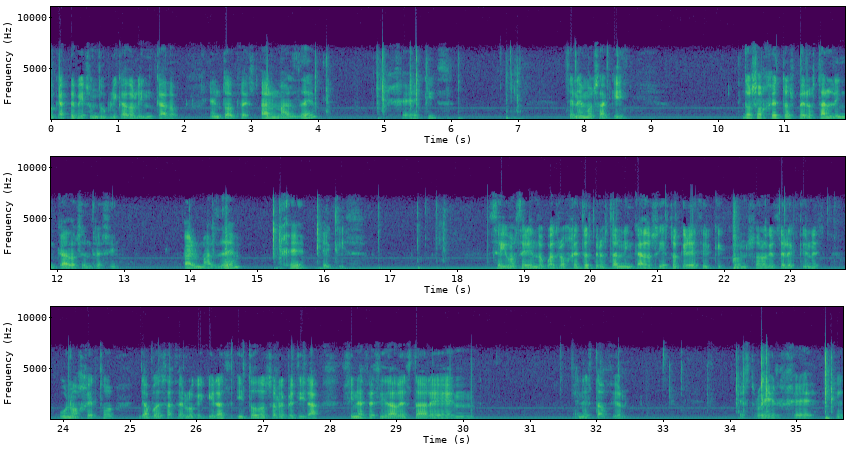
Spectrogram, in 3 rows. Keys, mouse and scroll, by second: 0.0-7.8 middle drag, 4.0 alt+d, 7.8 right click, 8.1 shift+middle click, 8.4 shift+right click, 8.5-21.2 middle drag, 14.4 alt+d, 21.2-22.9 right drag, 22.9-35.7 drag, 26.6 middle click, 26.6 right click, 27.5 middle click, 27.5 right click, 31.5-33.7 middle drag, 31.5-33.7 right drag, 34.1 e.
